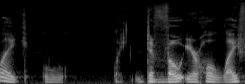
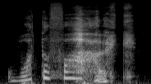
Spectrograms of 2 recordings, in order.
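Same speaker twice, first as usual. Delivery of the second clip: baffled what the fuck; 10 semitones higher, much slower than usual. Real, not acted. Baffled at the fan's reaction.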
